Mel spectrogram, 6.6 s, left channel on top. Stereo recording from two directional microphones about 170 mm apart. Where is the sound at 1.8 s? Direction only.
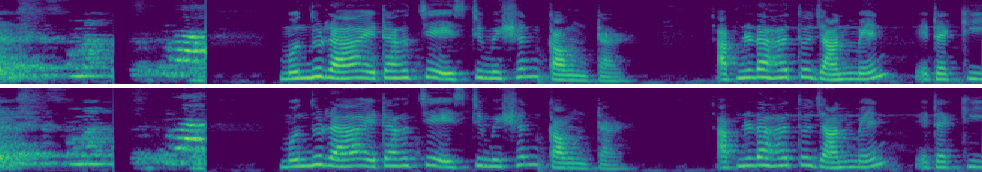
15° left (ahead or behind).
